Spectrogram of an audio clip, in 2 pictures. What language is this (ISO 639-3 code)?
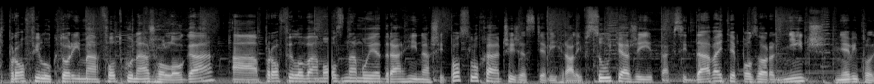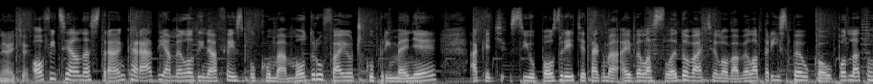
slk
